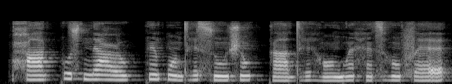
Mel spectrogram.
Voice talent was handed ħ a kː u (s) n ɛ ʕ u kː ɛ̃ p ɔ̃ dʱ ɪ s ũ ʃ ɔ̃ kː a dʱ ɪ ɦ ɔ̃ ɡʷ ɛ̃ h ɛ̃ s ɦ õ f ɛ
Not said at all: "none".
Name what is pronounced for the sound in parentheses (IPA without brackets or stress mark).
s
